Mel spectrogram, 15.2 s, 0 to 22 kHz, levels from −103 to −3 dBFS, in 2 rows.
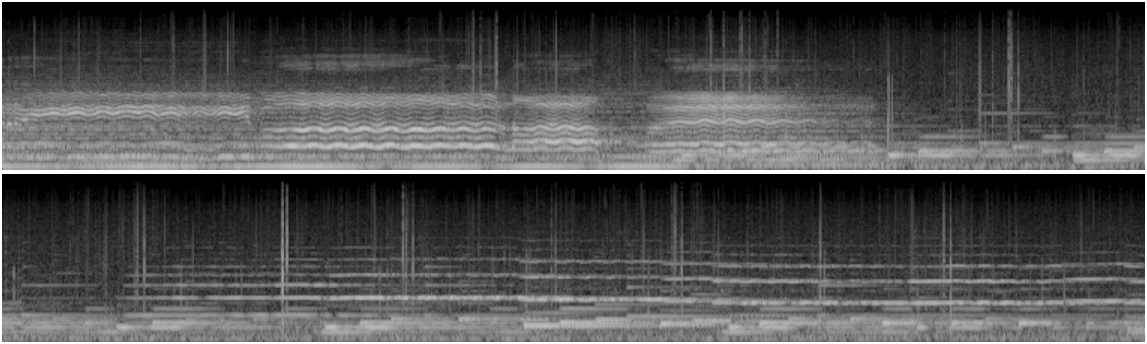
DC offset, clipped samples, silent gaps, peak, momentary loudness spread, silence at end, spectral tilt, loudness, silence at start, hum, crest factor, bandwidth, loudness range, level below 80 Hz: under 0.1%; under 0.1%; none; -14 dBFS; 11 LU; 0 s; -6 dB/octave; -35 LUFS; 0 s; none; 22 dB; 15.5 kHz; 9 LU; -46 dBFS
